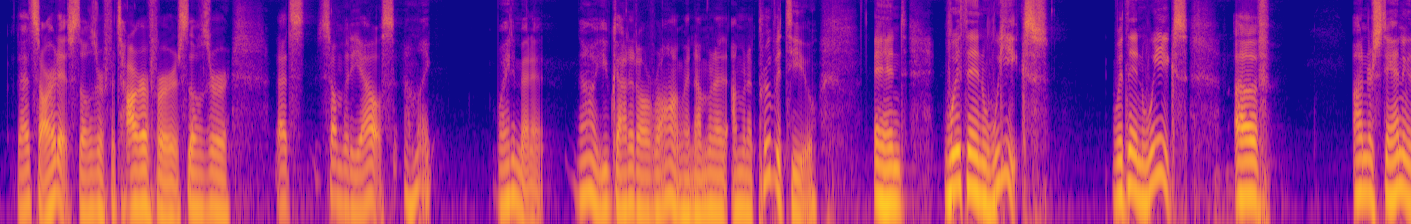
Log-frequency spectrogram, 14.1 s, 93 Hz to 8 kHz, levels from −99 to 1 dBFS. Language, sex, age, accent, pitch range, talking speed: English, male, 30-49, American, 125-150 Hz, 165 wpm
